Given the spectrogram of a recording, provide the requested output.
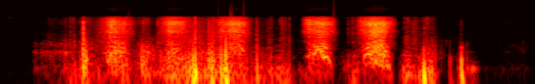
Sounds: Sniff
